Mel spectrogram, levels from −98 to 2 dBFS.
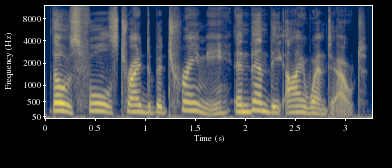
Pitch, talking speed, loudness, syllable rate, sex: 195 Hz, 220 wpm, -20 LUFS, 4.6 syllables/s, female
